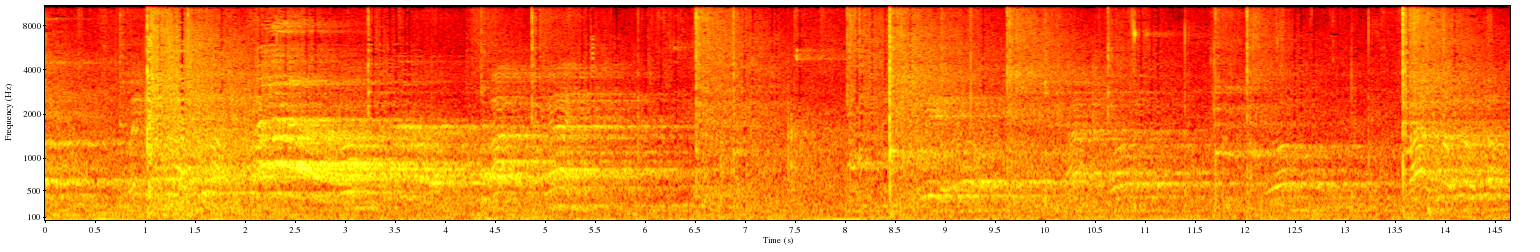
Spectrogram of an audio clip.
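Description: Rackets smack a shuttlecock again and again in a large echoing hall.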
